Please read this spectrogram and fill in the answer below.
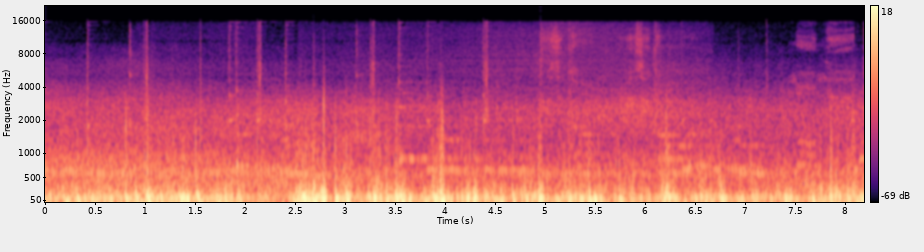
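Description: Strong wind buffeting the phone's microphone, a heavy rumble that comes in gusts, loudest a few seconds in.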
